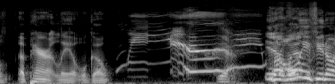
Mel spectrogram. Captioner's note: squeaking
